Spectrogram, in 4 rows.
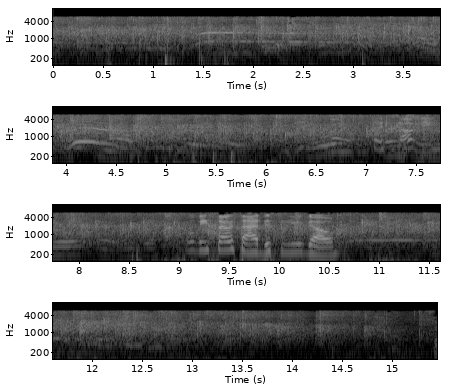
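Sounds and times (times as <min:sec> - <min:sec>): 
audience applause: 0:00.0 - 0:15.0
speech: 0:09.2 - 0:10.7.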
